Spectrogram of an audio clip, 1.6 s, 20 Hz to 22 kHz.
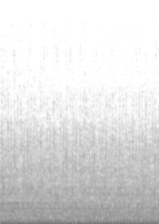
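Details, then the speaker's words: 2007 Ford Focus SE 2.0 after replacing belt tensioner, idler pulley and serpentine belt, running a couple of minutes: steady even idle, no squeal or chirp from belt end, quieter than before; old tired engine noises remain. "Alright, so it's been running for a couple of minutes. Pretty quiet as far as belt noise goes."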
